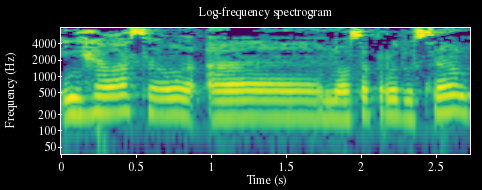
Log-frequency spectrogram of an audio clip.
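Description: A woman talks at a very slow pace. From Minas Gerais, Brazil. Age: 20s. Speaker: farmer and community communicator. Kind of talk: interview testimony.

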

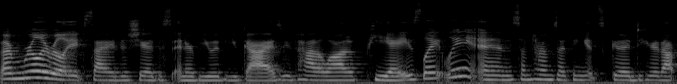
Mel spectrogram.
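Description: A fairly quick pace amid audible room echo. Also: woman. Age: 20s. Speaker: podcast host. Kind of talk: casual chat. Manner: animated.

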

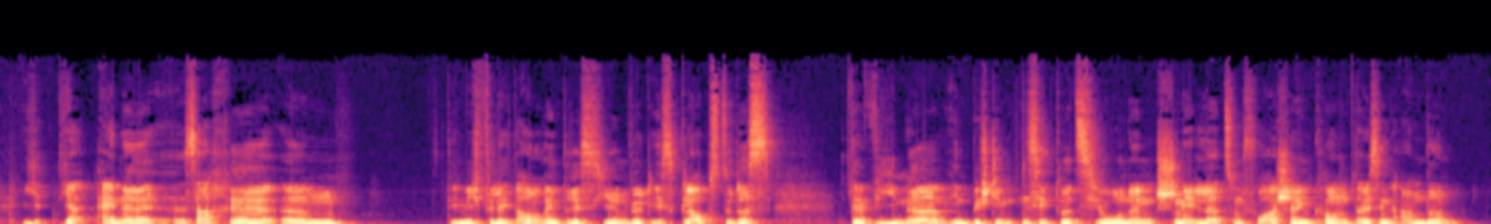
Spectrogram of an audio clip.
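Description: The man's high voice keeps a fairly even intonation. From Vienna. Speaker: podcast host. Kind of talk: interview.

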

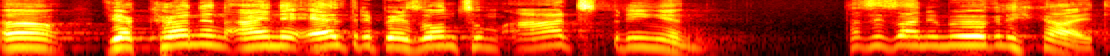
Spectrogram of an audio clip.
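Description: A man with a strong Brazilian accent speaks at a very slow pace and a high pitch. His intonation stays fairly even while his loudness swings widely. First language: Portuguese (speaking German). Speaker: pastor. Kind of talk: sermon. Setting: church. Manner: halting, with fillers and repeats.

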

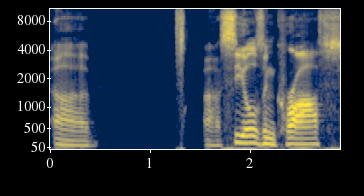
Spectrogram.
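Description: On a very clean recording with a silent background, a man speaks with an American accent at a medium pitch. He has a plain, everyday voice and a fairly slow pace. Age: 60s. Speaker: musician. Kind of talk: casual chat.

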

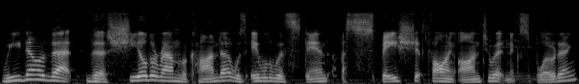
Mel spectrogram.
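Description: Over a silent background in a very clean recording, a man with a fairly high pitch talks at a fairly quick pace, his intonation lively and his tone animated. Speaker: podcast host. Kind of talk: casual chat. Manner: animated, excitable.

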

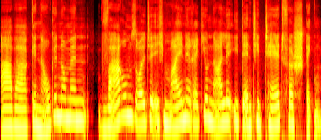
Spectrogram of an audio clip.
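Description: A woman talks at a very slow pace and a medium pitch. Her loudness stays very even, and the sound is dry and close with no echo. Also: ordinary pitch variation. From Franconia, Germany. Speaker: podcast host and podcast trainer. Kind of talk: casual chat.

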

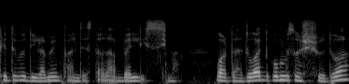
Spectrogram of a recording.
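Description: A woman speaks with a Neapolitan accent at a fairly low pitch. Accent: Neapolitan Italian. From Naples, Italy. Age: 20s. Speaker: singer and online content creator. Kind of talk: casual radio interview. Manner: animated.

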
